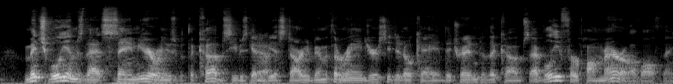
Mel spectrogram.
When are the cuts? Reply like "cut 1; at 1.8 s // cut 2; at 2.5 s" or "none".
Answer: cut 1; at 5.8 s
